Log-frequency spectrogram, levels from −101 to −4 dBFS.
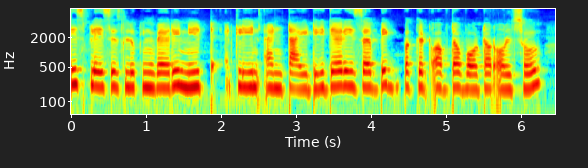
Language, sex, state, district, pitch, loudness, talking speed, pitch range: English, female, Maharashtra, Mumbai Suburban, 200 Hz, -18 LUFS, 165 wpm, 195-205 Hz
